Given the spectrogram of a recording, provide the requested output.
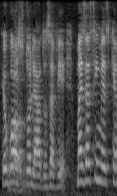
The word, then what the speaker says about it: Xavier: E em francês se escreve Xavier, mas fala o X ali tem som de Xavier.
